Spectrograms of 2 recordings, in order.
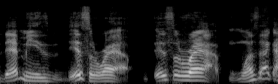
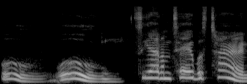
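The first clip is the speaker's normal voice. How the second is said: usual speaking voice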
